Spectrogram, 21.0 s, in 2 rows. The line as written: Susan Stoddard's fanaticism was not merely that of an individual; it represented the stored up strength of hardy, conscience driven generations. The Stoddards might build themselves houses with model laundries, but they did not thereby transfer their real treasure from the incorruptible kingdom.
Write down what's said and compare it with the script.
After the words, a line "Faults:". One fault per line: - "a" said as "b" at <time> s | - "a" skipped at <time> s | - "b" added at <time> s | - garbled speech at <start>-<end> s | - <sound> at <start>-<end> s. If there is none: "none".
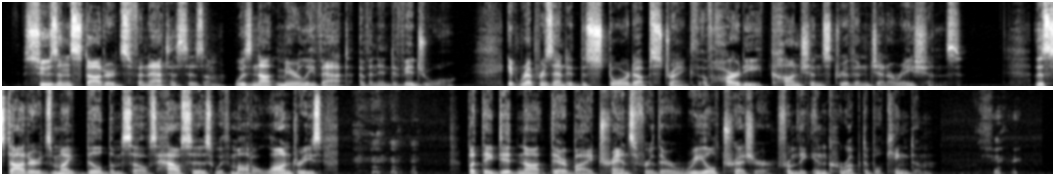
Susan Stoddard's fanaticism was not merely that of an individual; it represented the stored up strength of hardy, conscience driven generations. The Stoddards might build themselves houses with model laundries, but they did not thereby transfer their real treasure from the incorruptible kingdom.
Faults:
- laugh at 14.0-14.9 s
- laugh at 20.0-20.7 s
